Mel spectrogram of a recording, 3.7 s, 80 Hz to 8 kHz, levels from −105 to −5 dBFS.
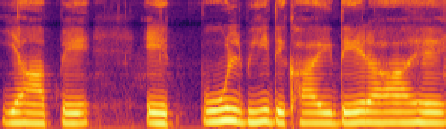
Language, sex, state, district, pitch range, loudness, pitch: Hindi, female, Madhya Pradesh, Bhopal, 185-195 Hz, -13 LUFS, 190 Hz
